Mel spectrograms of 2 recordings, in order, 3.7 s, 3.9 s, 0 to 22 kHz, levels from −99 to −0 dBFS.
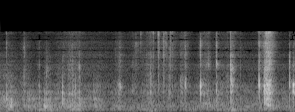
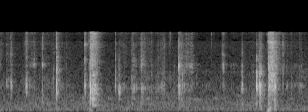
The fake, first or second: first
